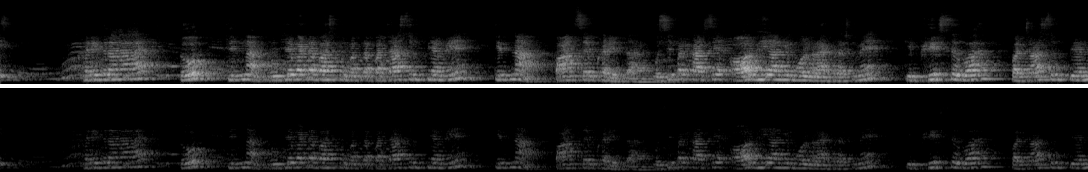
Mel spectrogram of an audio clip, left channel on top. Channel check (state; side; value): quieter; right; 16.9 dB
